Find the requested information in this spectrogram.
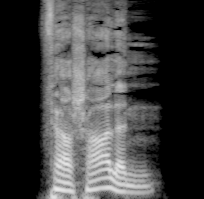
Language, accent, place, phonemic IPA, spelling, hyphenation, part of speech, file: German, Germany, Berlin, /fɛɐ̯ˈʃaːlən/, verschalen, ver‧scha‧len, verb, De-verschalen.ogg
- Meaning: to plank; to lag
